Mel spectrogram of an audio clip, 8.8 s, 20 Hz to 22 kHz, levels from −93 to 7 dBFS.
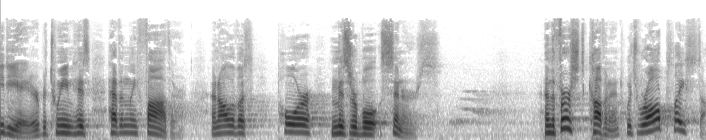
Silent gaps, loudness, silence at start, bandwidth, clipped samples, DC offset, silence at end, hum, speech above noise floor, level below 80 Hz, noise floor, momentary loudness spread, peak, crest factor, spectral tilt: none; -18 LUFS; 0 s; 13.5 kHz; under 0.1%; under 0.1%; 0 s; none; 40 dB; -56 dBFS; -57 dBFS; 11 LU; 0 dBFS; 18 dB; -6.5 dB/octave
